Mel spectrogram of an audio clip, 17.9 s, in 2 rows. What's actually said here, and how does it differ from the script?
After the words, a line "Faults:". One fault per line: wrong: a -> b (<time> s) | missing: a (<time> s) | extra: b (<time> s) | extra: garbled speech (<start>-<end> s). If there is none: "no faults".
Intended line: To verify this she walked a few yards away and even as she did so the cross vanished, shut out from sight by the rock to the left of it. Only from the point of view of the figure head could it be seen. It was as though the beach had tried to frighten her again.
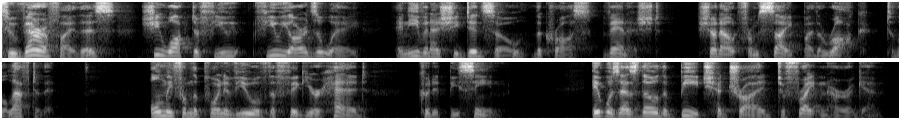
To verify this she walked a few few yards away and even as she did so the cross vanished, shut out from sight by the rock to the left of it. Only from the point of view of the figure head could it be seen. It was as though the beach had tried to frighten her again.
Faults:
extra: few (2.5 s)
